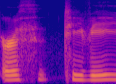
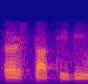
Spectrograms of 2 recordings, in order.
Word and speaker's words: Urth.tv: And then Rowan, your wife, is it Rowan, or you and Rowan created Earth TV, URTH.TV?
